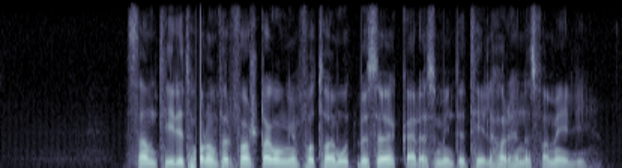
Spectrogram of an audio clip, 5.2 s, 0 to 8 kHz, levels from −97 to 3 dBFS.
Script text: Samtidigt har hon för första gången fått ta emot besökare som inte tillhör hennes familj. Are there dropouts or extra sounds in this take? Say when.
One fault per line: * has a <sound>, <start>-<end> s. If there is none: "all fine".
* has a dropout, 1.6-1.7 s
